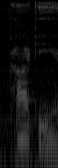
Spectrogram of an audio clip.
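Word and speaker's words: khaki: bone or kahaki fabric we pronounce kakei I think soft flexible and waterproof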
